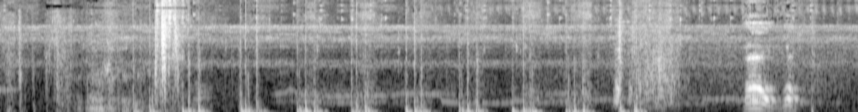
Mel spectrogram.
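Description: A horse's hooves gallop steadily on soft ground.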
